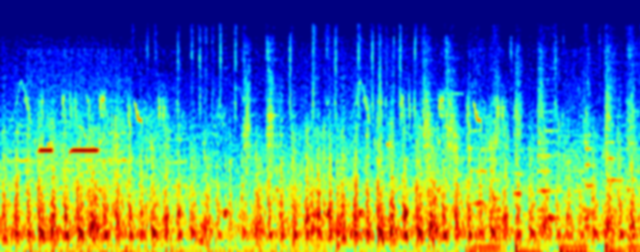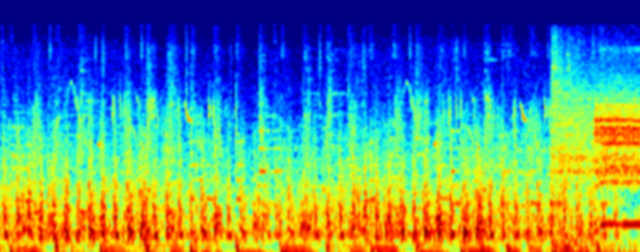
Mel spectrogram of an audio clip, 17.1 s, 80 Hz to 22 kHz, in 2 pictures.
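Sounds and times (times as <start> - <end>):
approaching train rumbling: 0.0 - 17.0
train whistle: 15.9 - 17.0.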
